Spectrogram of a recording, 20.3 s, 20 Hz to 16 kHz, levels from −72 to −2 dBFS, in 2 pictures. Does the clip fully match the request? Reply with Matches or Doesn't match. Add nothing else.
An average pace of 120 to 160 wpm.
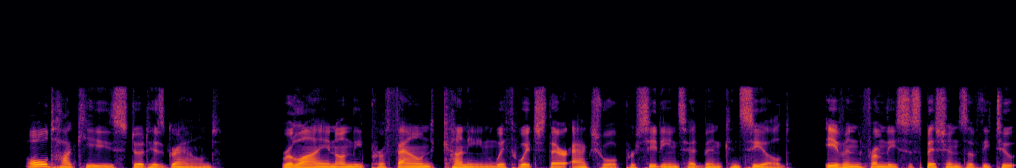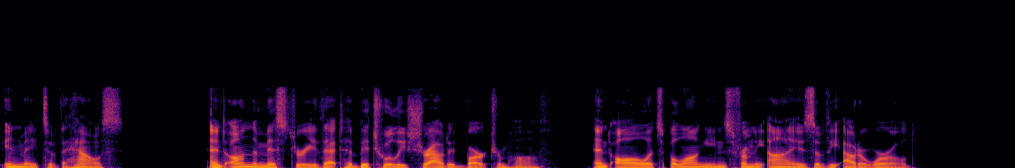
Matches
